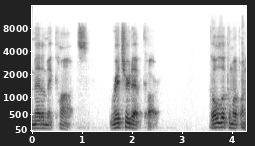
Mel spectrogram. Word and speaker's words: Epcar: Richard Epcar.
